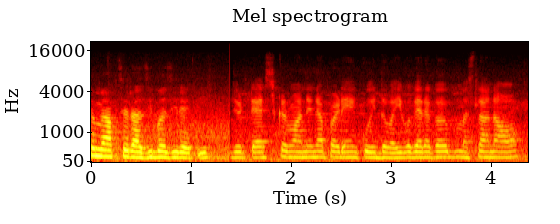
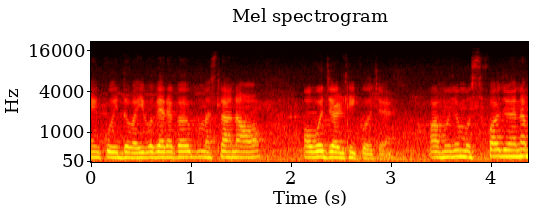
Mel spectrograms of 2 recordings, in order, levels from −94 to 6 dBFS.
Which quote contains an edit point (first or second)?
first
